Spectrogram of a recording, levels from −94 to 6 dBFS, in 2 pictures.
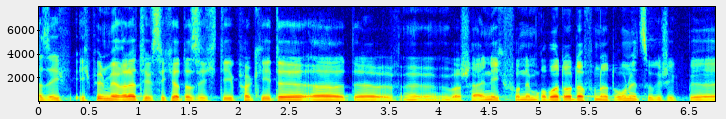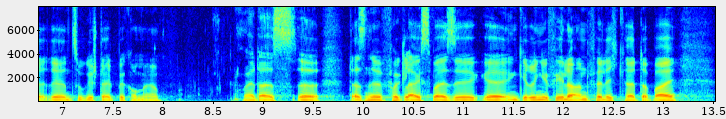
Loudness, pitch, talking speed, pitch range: -23 LUFS, 95 Hz, 170 wpm, 90-105 Hz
